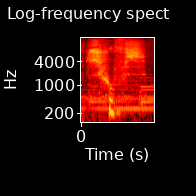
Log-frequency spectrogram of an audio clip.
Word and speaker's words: Soofs: In Dutch it is Soofs, and it comes from shafts.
